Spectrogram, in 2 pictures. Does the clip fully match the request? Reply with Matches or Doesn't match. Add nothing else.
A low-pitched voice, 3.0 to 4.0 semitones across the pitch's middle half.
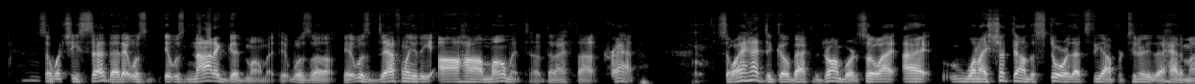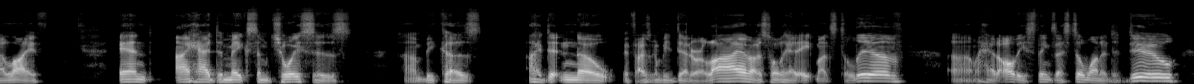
Doesn't match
